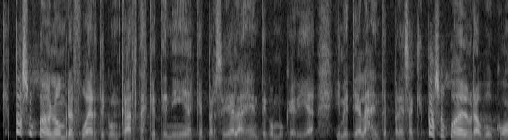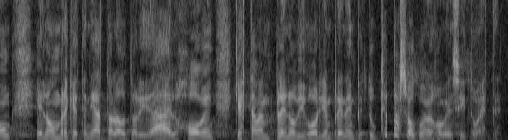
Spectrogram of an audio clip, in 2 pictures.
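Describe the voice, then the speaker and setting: A man's voice: fairly high pitch, fast talker, hardly any pauses. A man pastor delivering a sermon, emphatic and rhetorical, building his points through repeated phrases. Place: church sanctuary. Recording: long hall reverb.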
